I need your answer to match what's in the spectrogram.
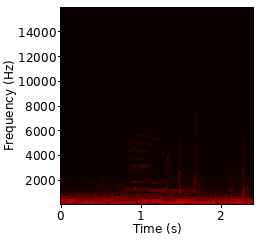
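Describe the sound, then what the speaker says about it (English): A cat meows in the Minecraft video game, one drawn-out rising call over a steady hum of game background sound, with no talking. "There's a cat somewhere."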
